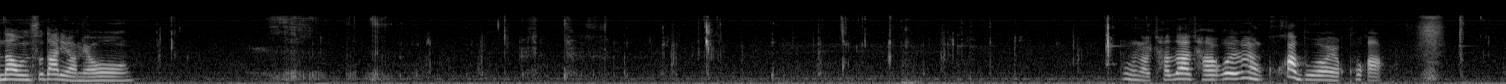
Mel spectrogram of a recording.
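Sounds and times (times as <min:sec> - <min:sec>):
person chewing close up: 0:01.6 - 0:01.9, 0:02.6 - 0:11.2.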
